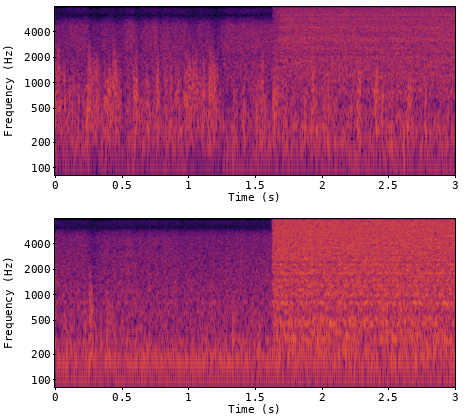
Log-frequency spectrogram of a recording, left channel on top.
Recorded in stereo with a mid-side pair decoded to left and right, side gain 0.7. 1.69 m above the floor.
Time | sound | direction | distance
1.6 | a hiss | 60° right | 3 m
